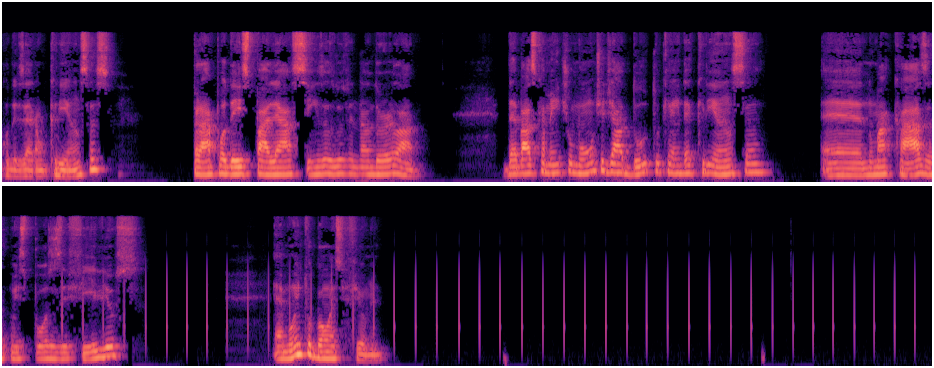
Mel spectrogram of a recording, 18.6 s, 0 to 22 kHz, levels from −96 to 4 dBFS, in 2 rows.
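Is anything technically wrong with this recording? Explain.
Yes. From 9.9 s to 18.44 s the speech is overlaid by a train of clicks: a steady ticking at about 4.8 clicks per second, evenly spaced, around forty in all, that carries through pauses and peaks a few decibels above the speech. The clicks share the same shape and arrive at a fixed pace, so the likely cause is a repeating electrical pulse from nearby equipment or a faulty connection or power supply.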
